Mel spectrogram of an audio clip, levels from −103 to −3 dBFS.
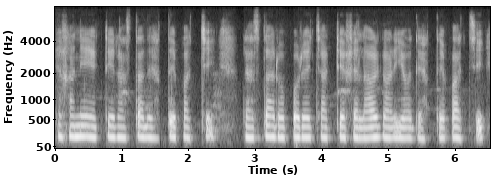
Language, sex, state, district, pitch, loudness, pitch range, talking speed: Bengali, female, Assam, Hailakandi, 180 Hz, -17 LUFS, 175-185 Hz, 110 wpm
